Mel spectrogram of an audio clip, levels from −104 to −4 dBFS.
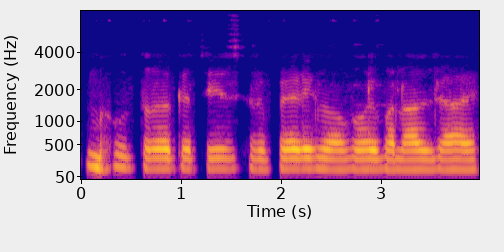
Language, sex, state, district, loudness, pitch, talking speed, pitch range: Magahi, male, Bihar, Lakhisarai, -25 LUFS, 140 Hz, 105 wpm, 135-140 Hz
